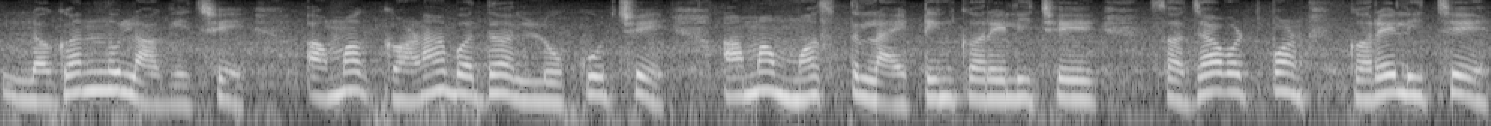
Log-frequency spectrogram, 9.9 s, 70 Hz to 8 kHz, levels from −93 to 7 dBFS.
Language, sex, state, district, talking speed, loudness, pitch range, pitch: Gujarati, female, Gujarat, Gandhinagar, 105 wpm, -14 LUFS, 195-240 Hz, 215 Hz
